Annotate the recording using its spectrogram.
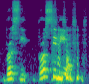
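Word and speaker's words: Brocéliande: Brocelion. Brocelion. I hope I'm So saying that is it right. like the Brosseland Forest? It is that, but French Okay. pronounced.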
